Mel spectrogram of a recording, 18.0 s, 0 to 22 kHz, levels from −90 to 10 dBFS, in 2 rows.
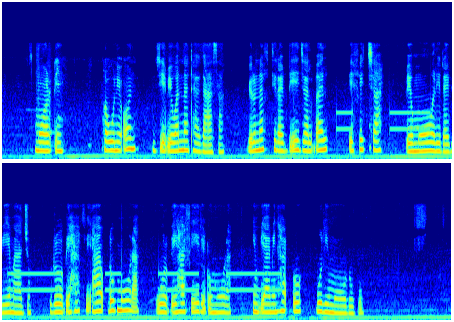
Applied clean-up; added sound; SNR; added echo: none; Telephone + Truck; 20 dB; none.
